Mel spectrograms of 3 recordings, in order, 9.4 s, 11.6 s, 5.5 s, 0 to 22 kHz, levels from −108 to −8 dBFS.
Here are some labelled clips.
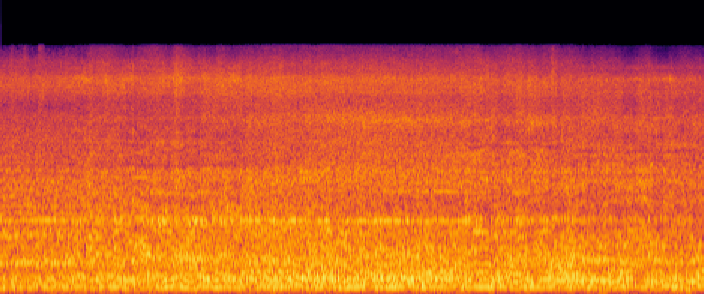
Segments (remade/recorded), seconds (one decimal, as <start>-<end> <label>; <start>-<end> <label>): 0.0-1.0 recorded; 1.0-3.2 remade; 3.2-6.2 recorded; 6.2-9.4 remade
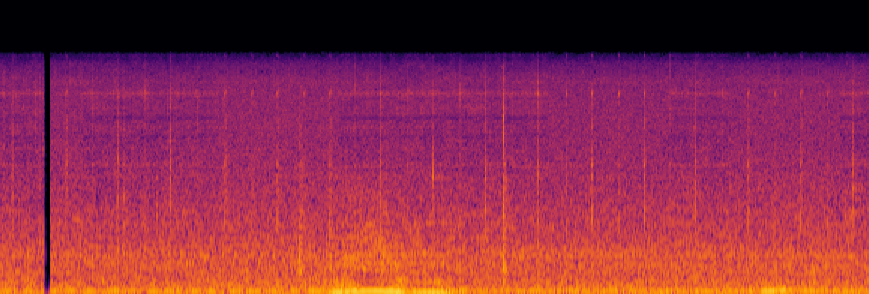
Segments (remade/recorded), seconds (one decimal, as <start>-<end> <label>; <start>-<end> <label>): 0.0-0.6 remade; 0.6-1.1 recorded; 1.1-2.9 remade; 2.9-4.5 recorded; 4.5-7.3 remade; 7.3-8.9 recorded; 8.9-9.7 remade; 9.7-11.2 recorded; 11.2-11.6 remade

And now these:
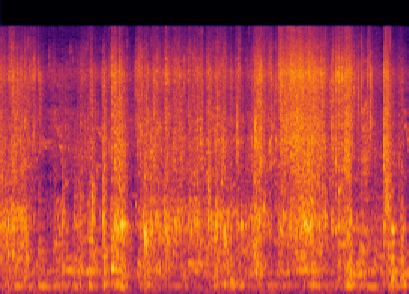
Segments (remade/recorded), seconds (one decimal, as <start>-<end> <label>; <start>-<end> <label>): 0.0-5.5 recorded

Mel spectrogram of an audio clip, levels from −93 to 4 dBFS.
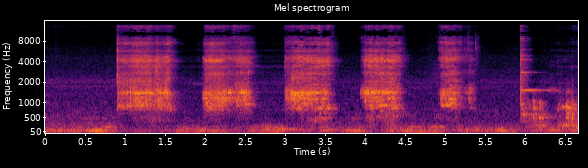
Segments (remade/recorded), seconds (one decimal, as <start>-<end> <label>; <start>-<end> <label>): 0.0-0.9 recorded; 0.9-3.1 remade; 3.1-6.3 recorded; 6.3-6.7 remade

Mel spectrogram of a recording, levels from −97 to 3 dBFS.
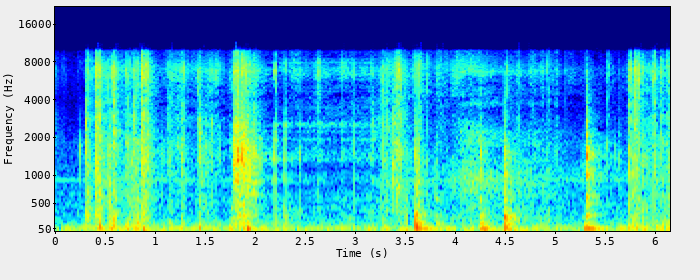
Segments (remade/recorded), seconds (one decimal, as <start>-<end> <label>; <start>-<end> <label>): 0.0-2.1 recorded; 2.1-3.2 remade; 3.2-6.2 recorded

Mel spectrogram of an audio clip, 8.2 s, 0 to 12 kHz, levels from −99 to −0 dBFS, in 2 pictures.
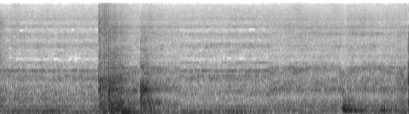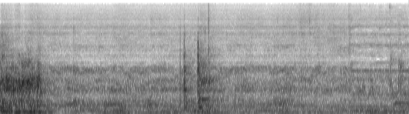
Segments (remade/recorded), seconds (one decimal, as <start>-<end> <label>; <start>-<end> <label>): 0.0-1.0 recorded; 1.0-1.8 remade; 1.8-2.7 recorded; 2.7-7.6 remade; 7.6-8.2 recorded

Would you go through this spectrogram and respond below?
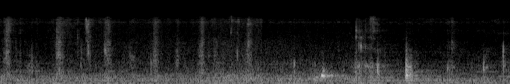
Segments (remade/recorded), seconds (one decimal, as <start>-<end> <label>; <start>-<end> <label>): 0.0-0.4 remade; 0.4-3.5 recorded; 3.5-5.1 remade

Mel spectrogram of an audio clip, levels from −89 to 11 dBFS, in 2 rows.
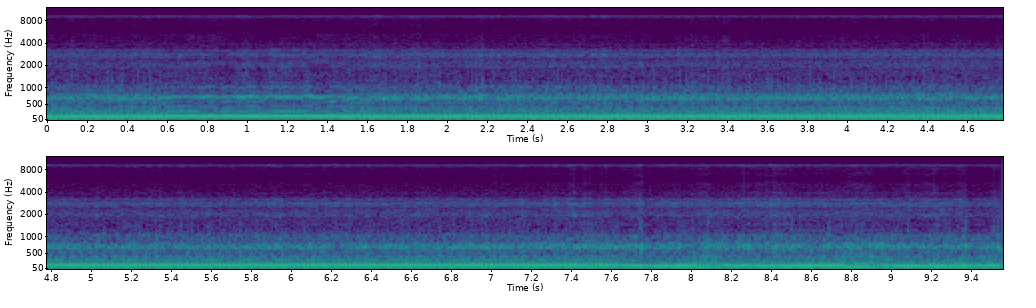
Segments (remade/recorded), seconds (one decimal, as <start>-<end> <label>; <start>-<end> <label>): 0.0-0.6 recorded; 0.6-1.5 remade; 1.5-9.6 recorded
